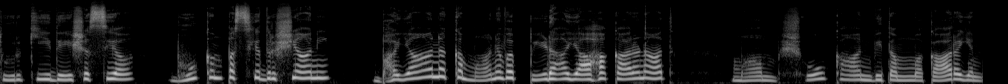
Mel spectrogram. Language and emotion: Sanskrit, sad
